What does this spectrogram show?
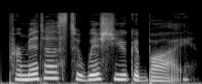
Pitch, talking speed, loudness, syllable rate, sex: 220 Hz, 210 wpm, -16 LUFS, 4.4 syllables/s, female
